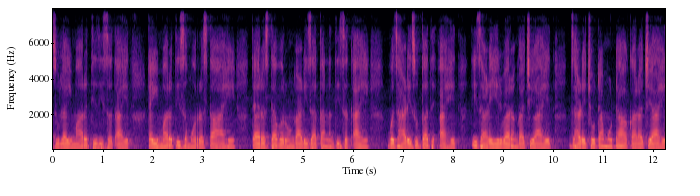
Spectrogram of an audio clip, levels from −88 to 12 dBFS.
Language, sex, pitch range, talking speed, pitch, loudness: Marathi, female, 180-195 Hz, 150 wpm, 185 Hz, -22 LUFS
